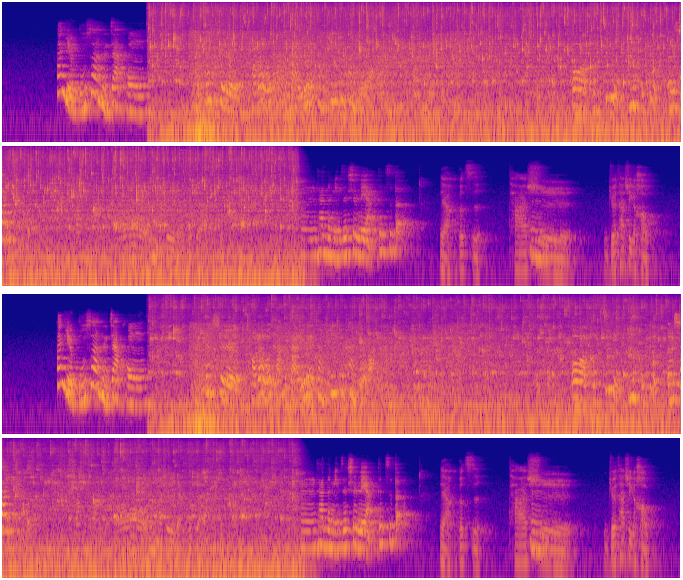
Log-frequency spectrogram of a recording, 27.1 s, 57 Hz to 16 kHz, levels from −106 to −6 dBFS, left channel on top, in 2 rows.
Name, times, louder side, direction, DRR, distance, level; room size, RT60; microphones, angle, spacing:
voice 1, 1.1-2.9 4.1-7.5 11.4-14.2 16.5-16.7 19.5-21.7 24.1-24.5, right 2 dB, 50° right, 3 dB, 1.3 m, -35 dB
sound 1, 2.9-19.5, left 3 dB, 90° left, 1.3 m, -37 dB
sound 2, 3.7-15.9, left 1 dB, 65° left, 4.2 m, -42 dB
voice 2, 8.3-9.8 10.4-11.8 14.9-18.3 22.3-23.2 23.7-25.0 25.6-26.5, right 1 dB, 10° right, 2 dB, 0.4 m, -47 dB
23.0 x 7.9 x 2.3 m, 0.95 s
head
